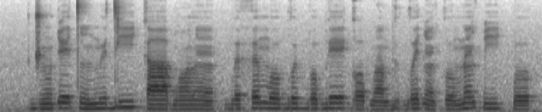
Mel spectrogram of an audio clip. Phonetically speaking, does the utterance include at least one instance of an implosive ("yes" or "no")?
yes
